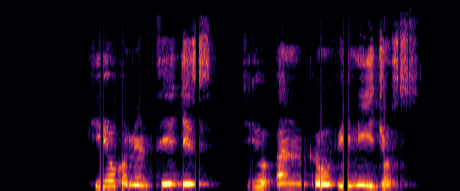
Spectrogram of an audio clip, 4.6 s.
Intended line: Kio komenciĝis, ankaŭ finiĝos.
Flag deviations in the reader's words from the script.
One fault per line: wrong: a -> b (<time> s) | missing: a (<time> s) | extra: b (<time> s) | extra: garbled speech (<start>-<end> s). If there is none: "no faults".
extra: tio (2.5 s)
